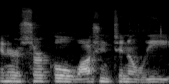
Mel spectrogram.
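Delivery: ordinary talk, nothing marked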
